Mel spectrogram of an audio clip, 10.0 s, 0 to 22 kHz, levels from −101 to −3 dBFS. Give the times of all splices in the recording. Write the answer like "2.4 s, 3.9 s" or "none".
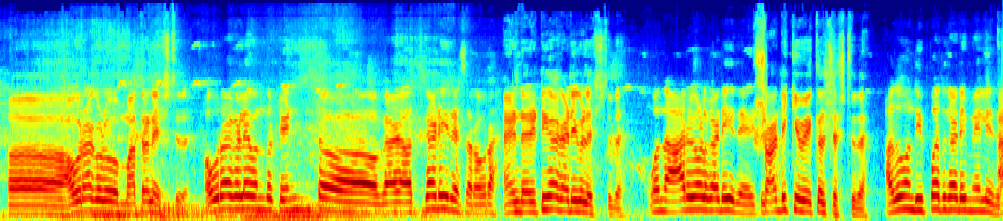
none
